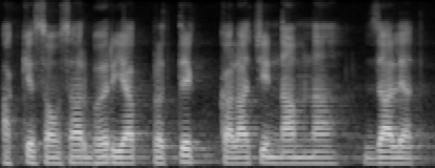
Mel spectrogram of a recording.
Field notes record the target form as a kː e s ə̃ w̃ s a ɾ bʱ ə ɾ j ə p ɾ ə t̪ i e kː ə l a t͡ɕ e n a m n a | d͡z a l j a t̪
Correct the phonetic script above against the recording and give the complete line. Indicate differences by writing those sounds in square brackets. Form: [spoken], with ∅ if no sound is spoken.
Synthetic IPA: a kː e s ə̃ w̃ s a ɾ bʱ ə ɾ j [a] p ɾ ə t̪ [j] e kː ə l a t͡ɕ [i] n a m n a | d͡z a l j a t̪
